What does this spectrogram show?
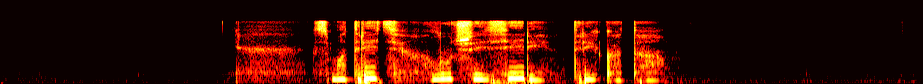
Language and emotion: Russian, sad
